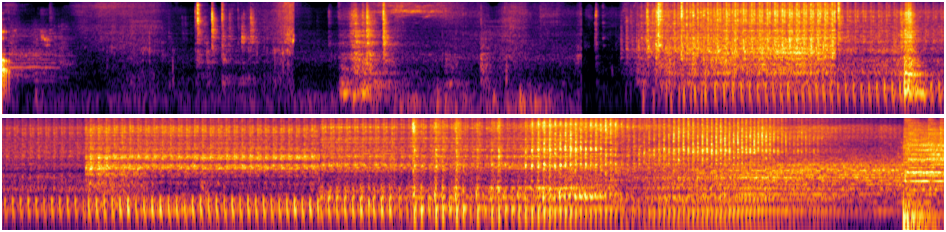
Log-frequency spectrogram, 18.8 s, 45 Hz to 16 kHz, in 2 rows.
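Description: The VEBR Huge tracked ATV's 7 hp engine starts about six seconds in, after a few quiet seconds with scattered knocks, and then runs steadily as the machine drives off.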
